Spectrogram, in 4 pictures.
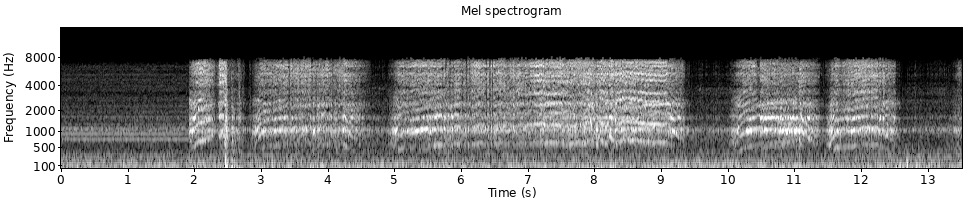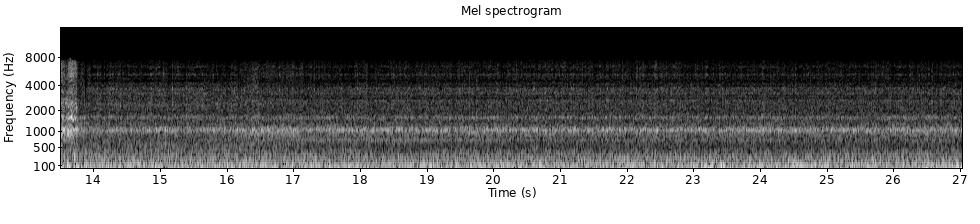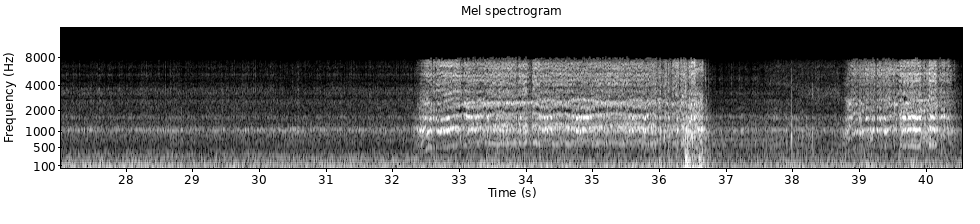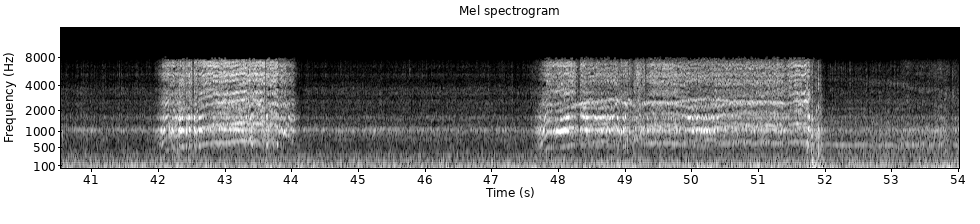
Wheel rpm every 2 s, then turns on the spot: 30, 110, 100, 160, 80, 100, 20, 0, 10, 0, 0, 0, 0, 0, 0, 10, 110, 160, 60, 80, 30, 110, 20, 10, 140, 160, 20.
12-14 16-18 40-42 44-46 52-54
